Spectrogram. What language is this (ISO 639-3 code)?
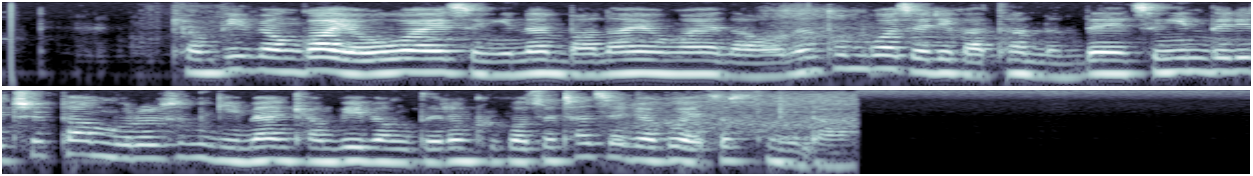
kor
